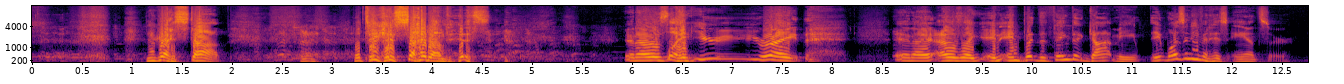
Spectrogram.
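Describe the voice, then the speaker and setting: Pastor guy preaching, mellow darkish voice, a bit high, jokes about himself a lot. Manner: self-deprecating, animated storytelling with quick outbursts. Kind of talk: sermon. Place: church.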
